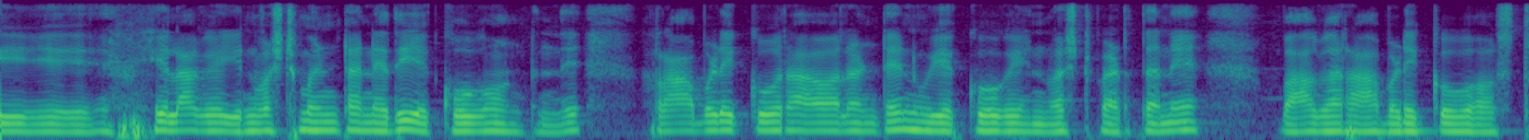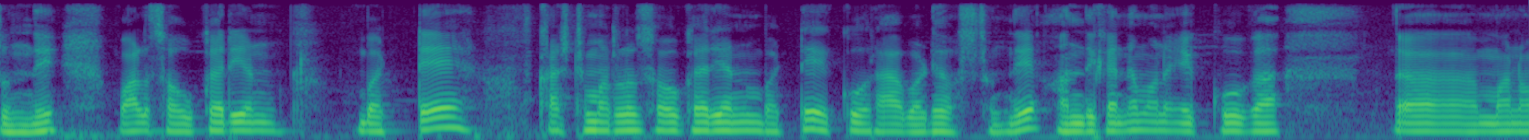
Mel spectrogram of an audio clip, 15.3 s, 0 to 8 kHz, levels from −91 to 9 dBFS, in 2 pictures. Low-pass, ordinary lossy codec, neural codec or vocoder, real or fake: 7.2 kHz; none; none; real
